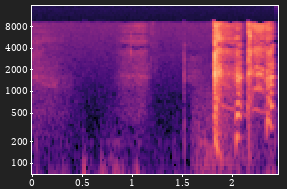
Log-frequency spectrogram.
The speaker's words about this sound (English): I'm gonna cough.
